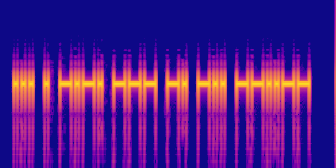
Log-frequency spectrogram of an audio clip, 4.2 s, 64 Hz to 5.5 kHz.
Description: Morse code, heard as a keyed tone, about 25 wpm, 600 Hz. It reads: SECOND,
